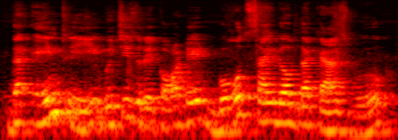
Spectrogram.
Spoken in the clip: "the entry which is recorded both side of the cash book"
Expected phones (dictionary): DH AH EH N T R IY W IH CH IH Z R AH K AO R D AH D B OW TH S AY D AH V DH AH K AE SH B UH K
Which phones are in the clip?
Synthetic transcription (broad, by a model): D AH EH N T R IY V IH CH IH Z R AH K AO R D AH D B OW T S AY D AH V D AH K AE S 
